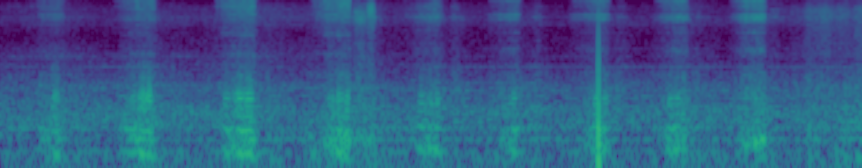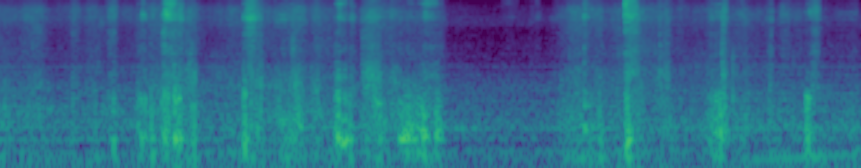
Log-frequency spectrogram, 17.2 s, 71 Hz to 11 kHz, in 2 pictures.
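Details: A 3-month-old female English Bulldog puppy snores during a nap in soft, wheezy, snorting breaths, roughly one each second.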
